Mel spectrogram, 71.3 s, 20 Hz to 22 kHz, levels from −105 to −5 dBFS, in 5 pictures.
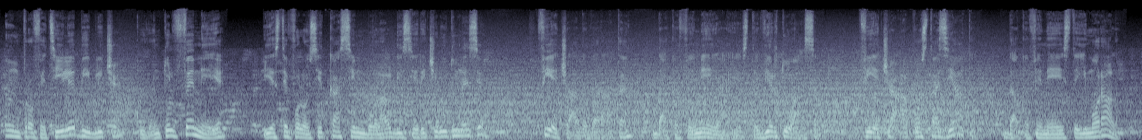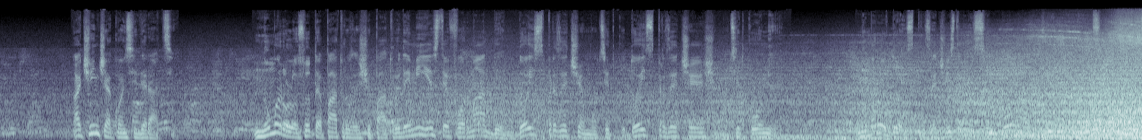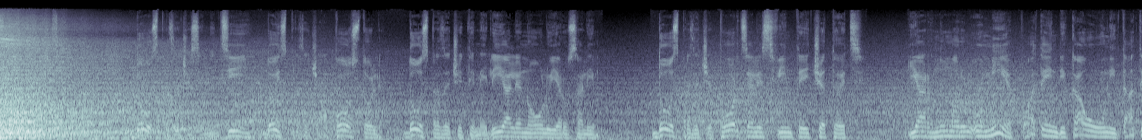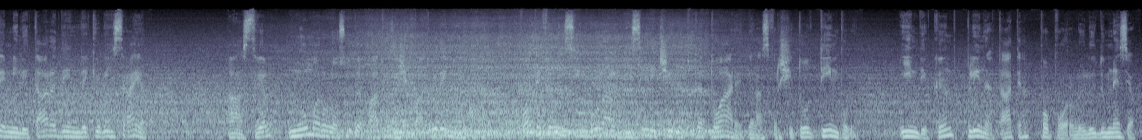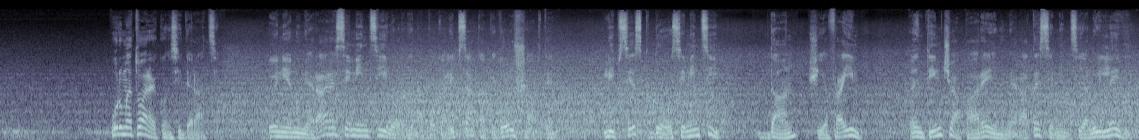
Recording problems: train or aircraft noise; very loud; throughout; 2 dB above the speech

